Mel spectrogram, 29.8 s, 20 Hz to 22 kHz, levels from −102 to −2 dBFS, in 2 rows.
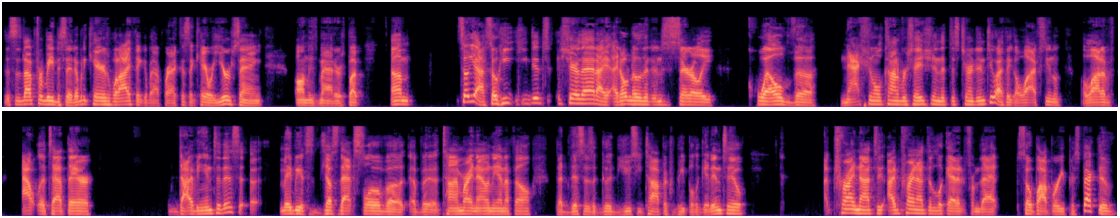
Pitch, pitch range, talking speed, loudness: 115 Hz, 105-130 Hz, 215 wpm, -23 LUFS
